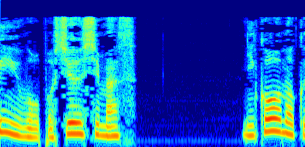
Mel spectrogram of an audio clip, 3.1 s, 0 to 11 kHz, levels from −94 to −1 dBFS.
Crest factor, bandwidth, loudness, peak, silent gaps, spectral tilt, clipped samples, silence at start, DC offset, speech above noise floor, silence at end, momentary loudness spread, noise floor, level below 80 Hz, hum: 18 dB; 8 kHz; -24 LUFS; -8 dBFS; none; -5.5 dB/octave; under 0.1%; 0 s; under 0.1%; 51 dB; 0 s; 14 LU; -75 dBFS; -60 dBFS; none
